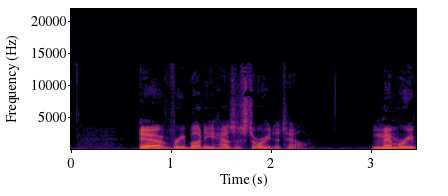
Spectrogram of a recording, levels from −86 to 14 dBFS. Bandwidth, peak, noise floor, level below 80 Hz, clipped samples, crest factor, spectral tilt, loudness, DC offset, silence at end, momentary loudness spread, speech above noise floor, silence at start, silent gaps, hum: 13.5 kHz; -10 dBFS; -67 dBFS; -50 dBFS; under 0.1%; 20 dB; -6.5 dB/octave; -29 LUFS; under 0.1%; 0 s; 17 LU; 38 dB; 0.7 s; none; 60 Hz at -55 dBFS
